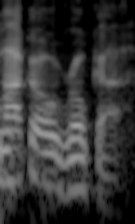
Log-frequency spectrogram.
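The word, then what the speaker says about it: Paco Roca: Paco Roa P A C O R O C A E.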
